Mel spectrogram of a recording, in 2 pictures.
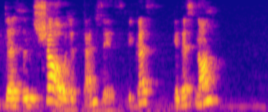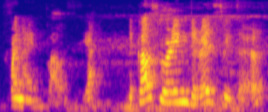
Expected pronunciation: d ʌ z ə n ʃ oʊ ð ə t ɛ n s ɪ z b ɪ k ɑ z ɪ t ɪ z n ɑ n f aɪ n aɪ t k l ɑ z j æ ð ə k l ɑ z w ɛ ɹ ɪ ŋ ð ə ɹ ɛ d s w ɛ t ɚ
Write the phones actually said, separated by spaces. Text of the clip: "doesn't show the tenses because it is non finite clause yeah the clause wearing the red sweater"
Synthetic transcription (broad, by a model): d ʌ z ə n ʃ oʊ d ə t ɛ n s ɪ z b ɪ k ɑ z ɪ t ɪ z n ɑ n f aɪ n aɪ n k l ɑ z j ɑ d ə k l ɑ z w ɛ ɹ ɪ ŋ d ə ɹ ɛ d s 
